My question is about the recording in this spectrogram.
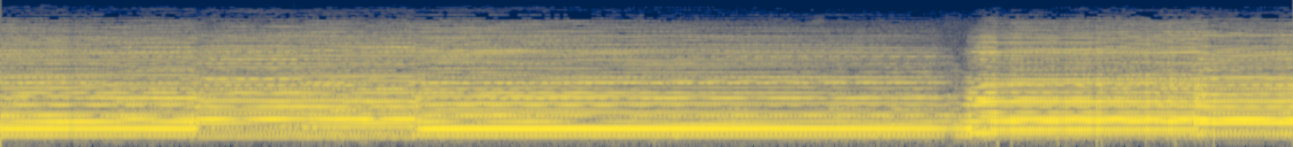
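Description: Accordion playing sustained chords, changing chord about a second and two seconds in, with a brief break in the sound near the end before the chords resume.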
